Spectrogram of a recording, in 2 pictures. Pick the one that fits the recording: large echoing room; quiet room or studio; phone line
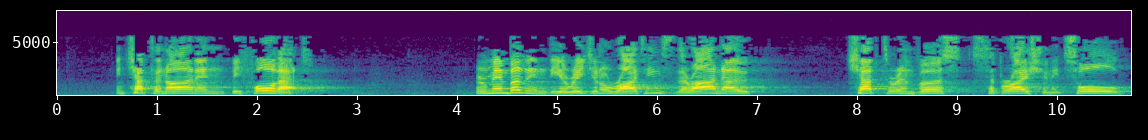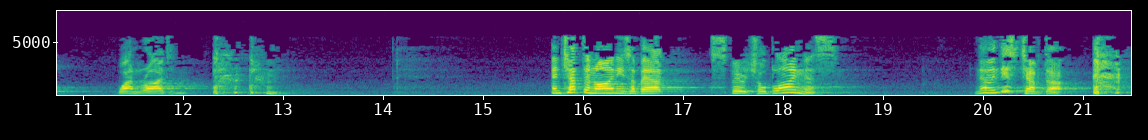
large echoing room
